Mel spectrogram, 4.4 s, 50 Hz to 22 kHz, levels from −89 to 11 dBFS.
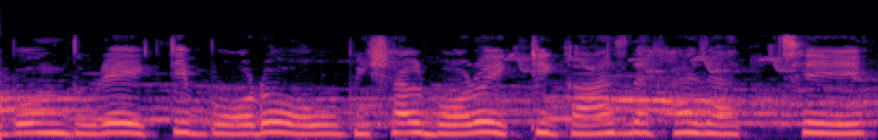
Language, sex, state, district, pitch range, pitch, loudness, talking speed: Bengali, female, West Bengal, Jalpaiguri, 250-280 Hz, 270 Hz, -22 LUFS, 150 wpm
